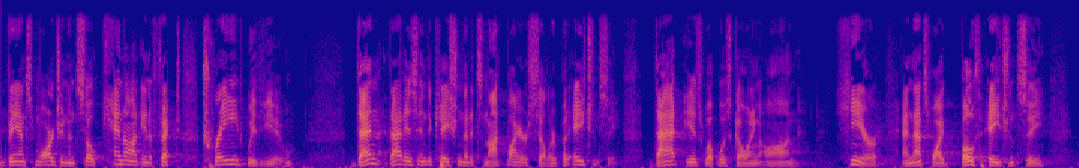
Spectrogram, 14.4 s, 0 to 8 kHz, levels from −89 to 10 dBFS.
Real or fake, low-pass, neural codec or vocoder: fake; 7.2 kHz; vocoder, 44.1 kHz, 128 mel bands every 256 samples, BigVGAN v2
